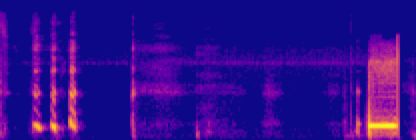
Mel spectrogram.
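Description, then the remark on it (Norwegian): A telephone busy signal on an unanswered call to a former football player: three quick beeps, a short pause, then a single loud, steady electronic tone near the end, with no talking. “Vi skal ringe en som har spilt mot uh, Javier Mascherano opptil flere ganger, og vi håper at han tar telefonen”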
